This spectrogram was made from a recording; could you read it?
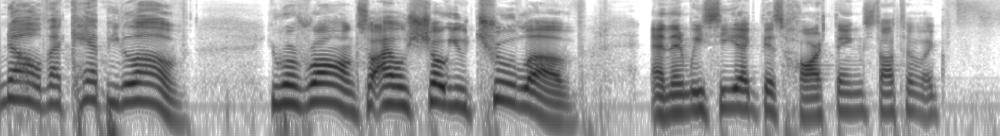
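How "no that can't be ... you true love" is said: high, loud, shrill screaming outburst. Retelling an anime scene where she screams: imitating a character screaming. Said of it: "And she screams".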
